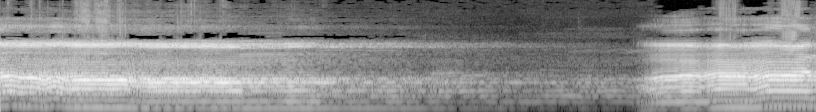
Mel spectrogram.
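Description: A man's voice chanting a long, drawn-out melodic line into a microphone over a PA system. The held note fades away about halfway through, and the chant picks up again near the end.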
